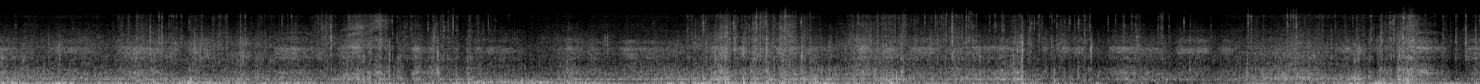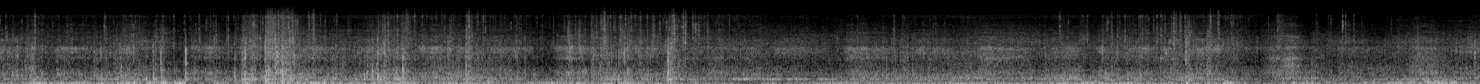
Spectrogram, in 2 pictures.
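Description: Mountain bike descending rough singletrack: continuous tyre and ride noise with irregular clatters and knocks from the bike over bumps and landings.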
